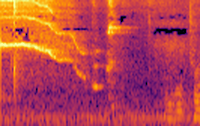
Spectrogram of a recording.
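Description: Tea kettle whistling with a steady high tone, driven by liquid nitrogen boiling inside it. The whistle then slides down in pitch and dies away within about a second.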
